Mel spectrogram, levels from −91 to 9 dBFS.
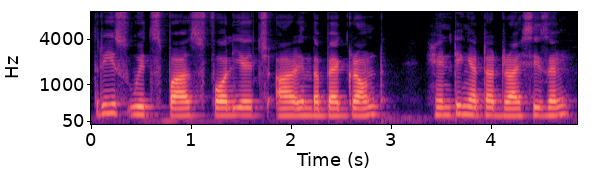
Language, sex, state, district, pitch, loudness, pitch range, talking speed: English, male, Assam, Kamrup Metropolitan, 160 Hz, -17 LUFS, 155-165 Hz, 150 wpm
